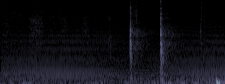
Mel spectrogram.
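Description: Chalk writing on a blackboard: faint scratching strokes, with two sharper chalk strokes about a second and a half in.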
